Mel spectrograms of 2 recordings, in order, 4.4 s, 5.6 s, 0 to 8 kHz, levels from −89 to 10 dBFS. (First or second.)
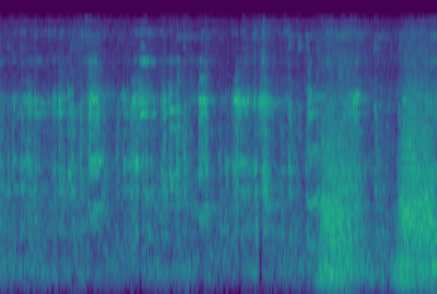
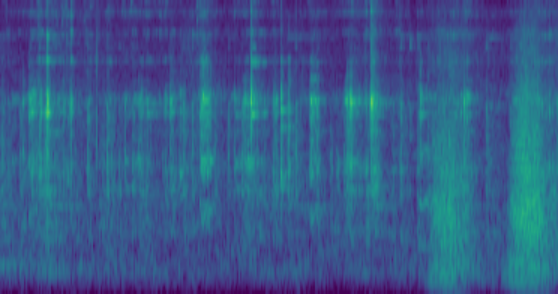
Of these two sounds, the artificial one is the first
